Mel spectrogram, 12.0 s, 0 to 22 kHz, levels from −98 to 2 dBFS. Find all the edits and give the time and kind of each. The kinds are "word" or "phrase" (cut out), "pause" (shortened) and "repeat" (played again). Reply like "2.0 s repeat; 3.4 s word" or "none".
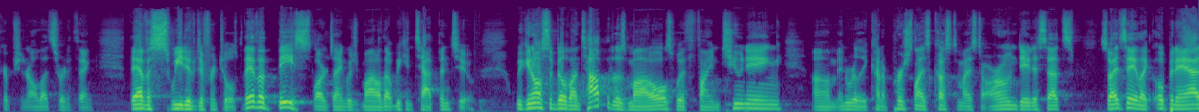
none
